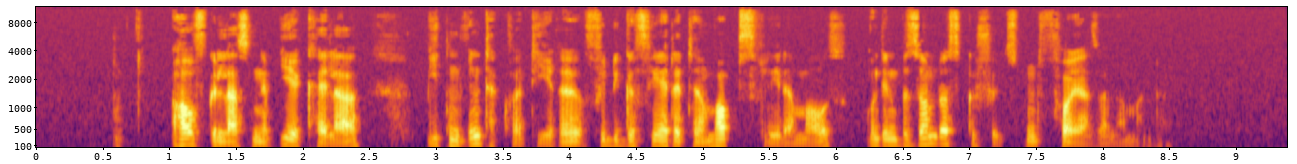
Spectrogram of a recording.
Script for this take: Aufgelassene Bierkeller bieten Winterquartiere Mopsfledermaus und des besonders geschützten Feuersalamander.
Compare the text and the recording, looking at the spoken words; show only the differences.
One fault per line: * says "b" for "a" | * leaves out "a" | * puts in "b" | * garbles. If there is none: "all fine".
* puts in "für die gefährdete"
* says "den" for "des"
